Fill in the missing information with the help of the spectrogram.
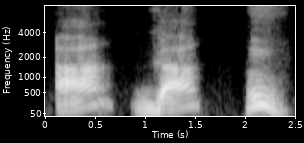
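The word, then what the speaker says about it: אגב: The first letter is Aleph, with the vowel Patach, A, and together it is pronounced A.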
